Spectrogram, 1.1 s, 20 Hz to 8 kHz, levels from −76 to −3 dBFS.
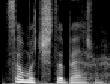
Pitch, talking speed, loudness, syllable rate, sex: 180 Hz, 215 wpm, -16 LUFS, 5.1 syllables/s, female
